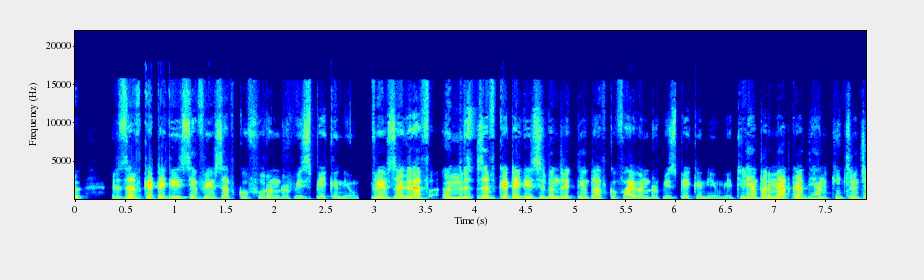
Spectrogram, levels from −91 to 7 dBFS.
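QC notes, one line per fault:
3.93–4.04 s, short stall from a late packet: the jitter buffer ran dry, so the last sound was stretched for about 90 ms until the packet arrived, then resumed with nothing lost but 90 ms later. It is heard as a brief held sound with a slight buzz or dip. On a spectrogram this shows as smeared horizontal bands, and the waveform shows a repeated, flattened stretch.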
